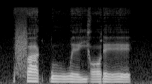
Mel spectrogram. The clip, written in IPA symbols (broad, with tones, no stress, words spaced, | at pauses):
fa˦˨k͡pu˨we˨jɔ˨ ɾe˨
